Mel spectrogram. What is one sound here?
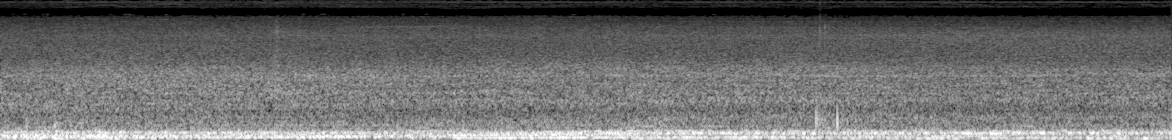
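An air blower hums steadily.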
